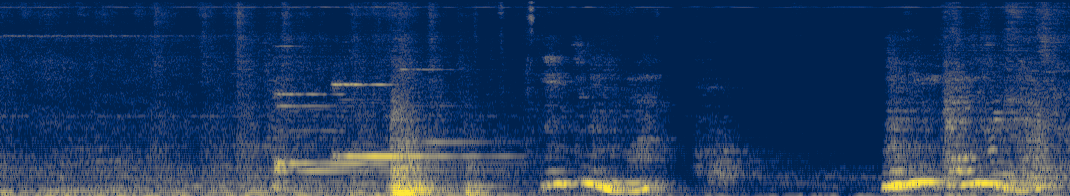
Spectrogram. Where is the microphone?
in an elevator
